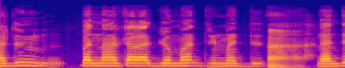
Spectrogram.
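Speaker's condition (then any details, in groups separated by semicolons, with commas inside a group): Cerebral palsy; speech may be hard to understand, friend translates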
